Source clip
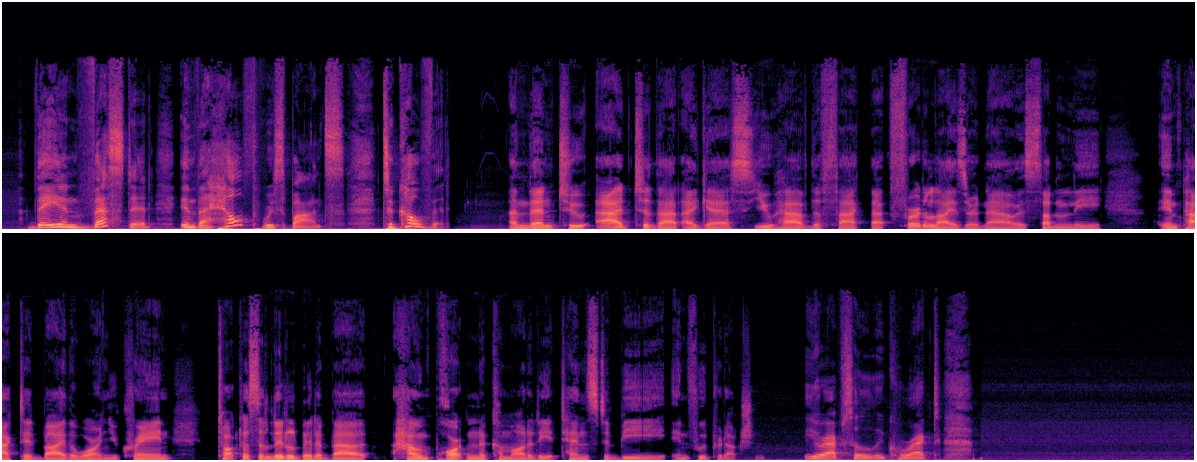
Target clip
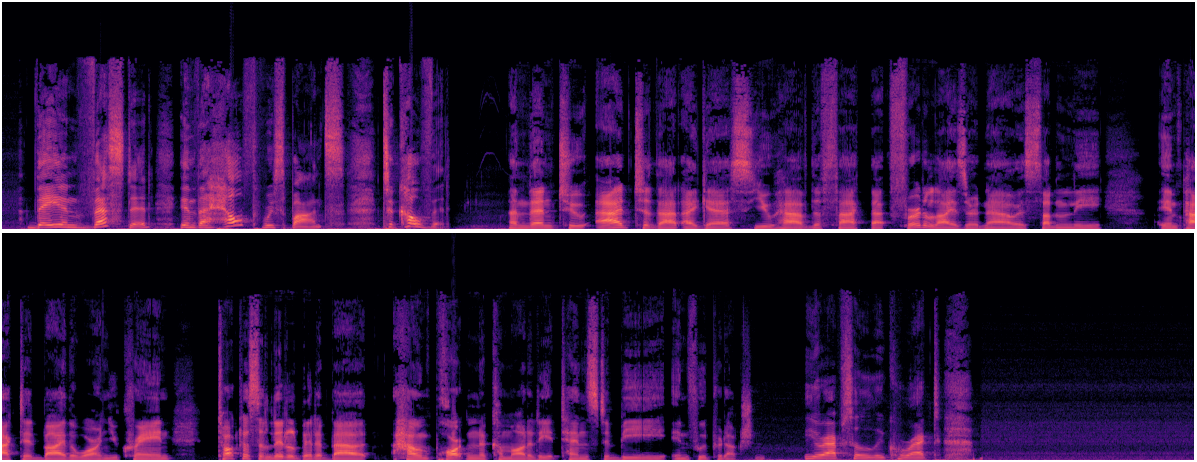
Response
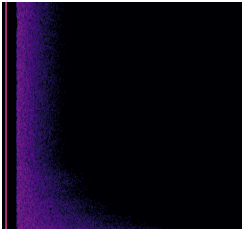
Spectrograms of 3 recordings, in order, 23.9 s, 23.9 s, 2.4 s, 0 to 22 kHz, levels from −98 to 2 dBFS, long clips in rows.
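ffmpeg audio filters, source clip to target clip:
-filter_complex "[0:a]acrossover=split=640|1300[a][b][c];[a]acompressor=threshold=-41dB:ratio=6[d];[b]volume=20.5dB,asoftclip=hard,volume=-20.5dB[e];[d][e][c]amix=inputs=3:normalize=0"

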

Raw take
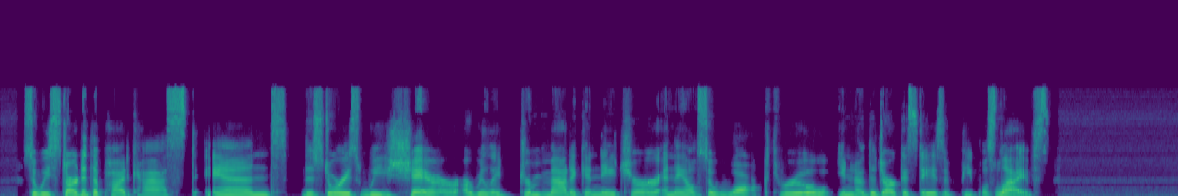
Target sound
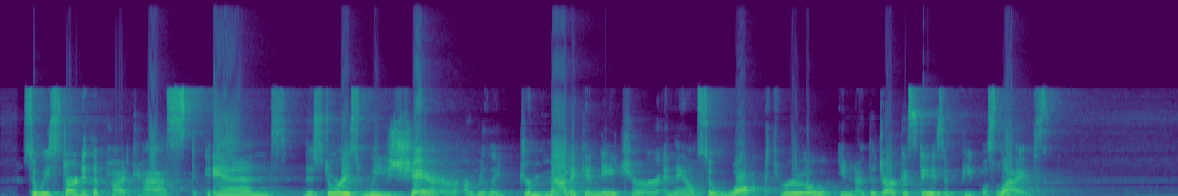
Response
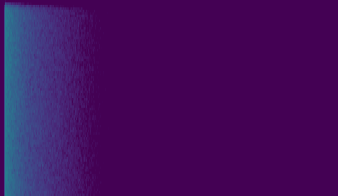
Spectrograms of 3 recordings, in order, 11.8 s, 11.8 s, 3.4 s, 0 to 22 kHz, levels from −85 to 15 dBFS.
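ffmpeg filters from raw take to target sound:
-filter_complex "[0:a]tremolo=f=0.53:d=0.49,aeval=exprs='0.316*(abs(mod(val(0)/0.316+3,4)-2)-1)':c=same,asplit=2[a][b];[1:a]atrim=start_sample=2205[c];[b][c]afir=irnorm=-1:irlink=0,volume=-8.5dB[d];[a][d]amix=inputs=2:normalize=0,volume=3dB"

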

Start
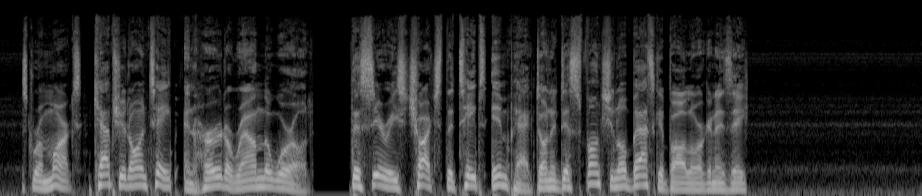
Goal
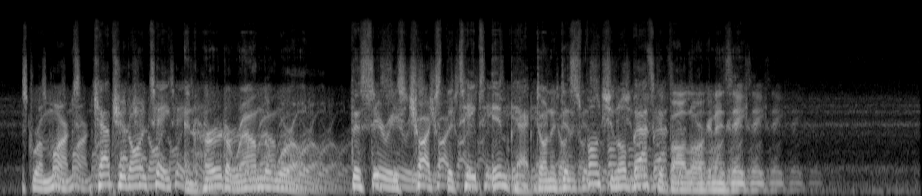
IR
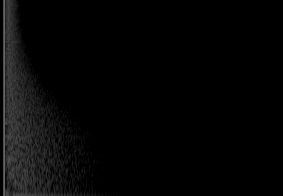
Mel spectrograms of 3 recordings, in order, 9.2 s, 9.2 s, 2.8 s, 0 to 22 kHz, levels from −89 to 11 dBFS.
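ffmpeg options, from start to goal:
-filter_complex "[0:a]bass=f=250:g=4,treble=f=4k:g=-1,asplit=2[a][b];[b]acompressor=threshold=-37dB:ratio=6,volume=0dB[c];[a][c]amix=inputs=2:normalize=0,highshelf=f=4.3k:t=q:w=1.5:g=-11.5,asplit=2[d][e];[e]adelay=194,lowpass=f=3.5k:p=1,volume=-7.5dB,asplit=2[f][g];[g]adelay=194,lowpass=f=3.5k:p=1,volume=0.42,asplit=2[h][i];[i]adelay=194,lowpass=f=3.5k:p=1,volume=0.42,asplit=2[j][k];[k]adelay=194,lowpass=f=3.5k:p=1,volume=0.42,asplit=2[l][m];[m]adelay=194,lowpass=f=3.5k:p=1,volume=0.42[n];[d][f][h][j][l][n]amix=inputs=6:normalize=0,volume=2dB" -ar 32000 -c:a libspeex -b:a 36k

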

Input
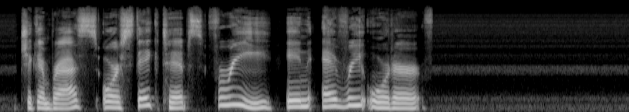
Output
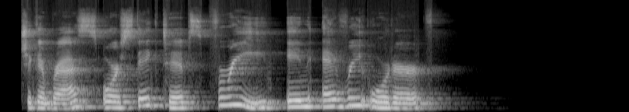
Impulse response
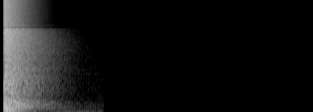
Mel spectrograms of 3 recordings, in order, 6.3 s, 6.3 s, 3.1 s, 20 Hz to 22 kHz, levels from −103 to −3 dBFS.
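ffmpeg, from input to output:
-filter_complex "[0:a]aeval=exprs='val(0)*gte(abs(val(0)),0.00398)':c=same,highpass=f=190:w=0.5412,highpass=f=190:w=1.3066,asplit=2[a][b];[1:a]atrim=start_sample=2205[c];[b][c]afir=irnorm=-1:irlink=0,volume=-29dB[d];[a][d]amix=inputs=2:normalize=0,adynamicequalizer=threshold=0.00562:dfrequency=2100:dqfactor=0.7:tfrequency=2100:tqfactor=0.7:attack=5:release=100:ratio=0.375:range=3:mode=cutabove:tftype=highshelf"

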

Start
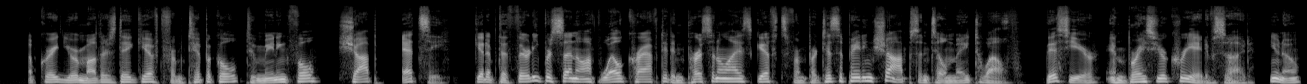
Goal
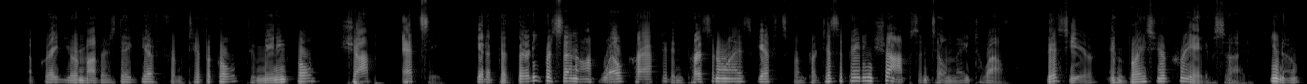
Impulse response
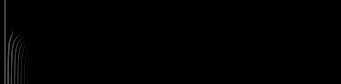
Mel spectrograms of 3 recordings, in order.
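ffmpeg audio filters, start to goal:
-filter_complex "[0:a]aeval=exprs='0.422*(cos(1*acos(clip(val(0)/0.422,-1,1)))-cos(1*PI/2))+0.119*(cos(3*acos(clip(val(0)/0.422,-1,1)))-cos(3*PI/2))':c=same,asettb=1/sr,asplit=3[a][b][c];[a]atrim=end=2.904[d];[b]atrim=start=2.9:end=4.08,asetpts=PTS-STARTPTS,afade=t=in:d=0.004:c=qsin,afade=t=out:st=1.176:d=0.004:c=qsin,asubboost=boost=11.5:cutoff=120[e];[c]atrim=start=4.076[f];[d][e]acrossfade=d=0.004:c1=hsin:c2=qsin[g];[g][f]acrossfade=d=0.004:c1=qsin:c2=hsin,asplit=2[h][i];[1:a]atrim=start_sample=2205,afade=t=out:st=0.35:d=0.01,atrim=end_sample=15876,asetrate=70560,aresample=44100[j];[i][j]afir=irnorm=-1:irlink=0,volume=-20dB[k];[h][k]amix=inputs=2:normalize=0,volume=-6.5dB"

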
